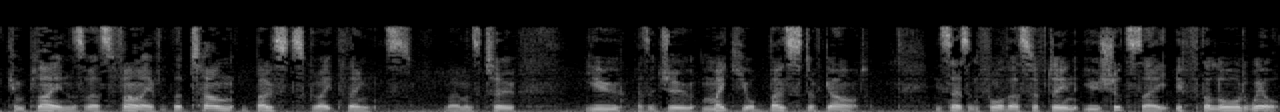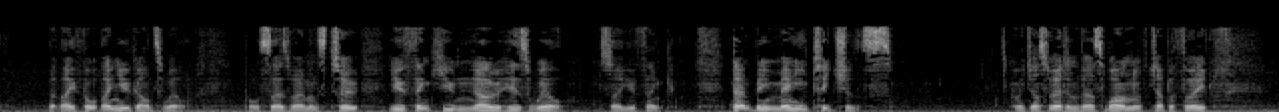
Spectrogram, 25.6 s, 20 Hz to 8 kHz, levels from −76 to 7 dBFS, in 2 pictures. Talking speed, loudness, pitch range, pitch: 155 wpm, -22 LUFS, 100-125 Hz, 115 Hz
